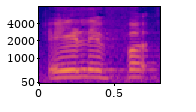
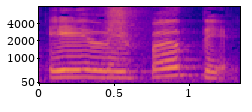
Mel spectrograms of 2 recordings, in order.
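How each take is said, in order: First: "Elefa-" stopped halfway at normal speed; a quick false start; cut-off start. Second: "elefante" very slow, each syllable separated: e-le-fan-te; slow clapping-syllables voice for children; syllables spelt out. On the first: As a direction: begin "Elefa-" and break off. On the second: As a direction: tap out "elefante" one syllable at a time. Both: Shown as a demonstration. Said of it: "número de sílabas".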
